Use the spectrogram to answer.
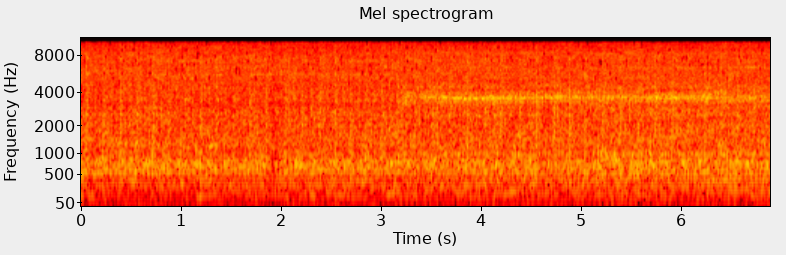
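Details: Engine idling with a slightly uneven pulse, then a thin steady high whistle of air sucked past a vacuum leak, found while changing the fuel lines.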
